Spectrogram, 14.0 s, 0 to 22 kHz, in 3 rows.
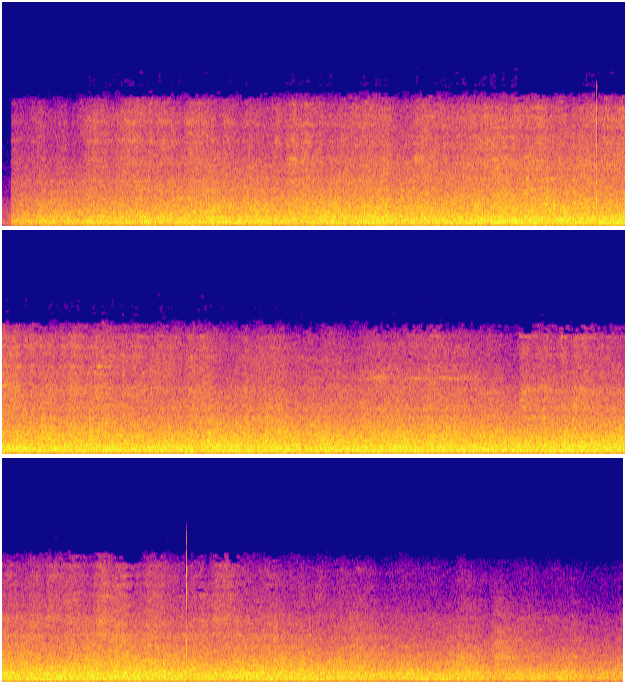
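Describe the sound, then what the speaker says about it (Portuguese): A Via Mobilidade C50 train on Line 8 passes near Lapa, heading toward Itapevi, with a loud, steady rumble and clickety-clack of wheels on rail that runs continuously with no voices. "o trem da Via Mobilidade seguindo o sentido Itapevi, é o C50."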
